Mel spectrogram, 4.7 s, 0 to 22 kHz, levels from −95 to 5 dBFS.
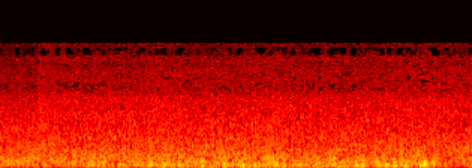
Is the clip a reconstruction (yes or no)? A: yes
